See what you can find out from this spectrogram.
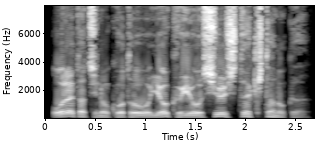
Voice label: heavy good job

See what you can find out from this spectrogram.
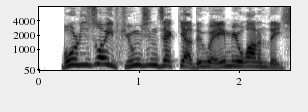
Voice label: jeers; voice packs; scout

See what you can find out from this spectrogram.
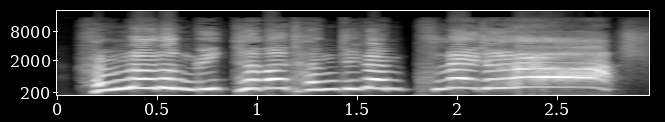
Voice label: scout battle cry

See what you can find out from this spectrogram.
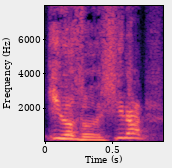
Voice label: heavy positive vocalization

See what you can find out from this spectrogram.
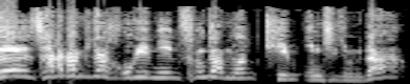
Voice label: heavy battlecry

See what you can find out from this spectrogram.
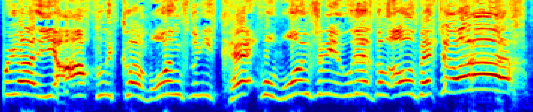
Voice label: scout jeers

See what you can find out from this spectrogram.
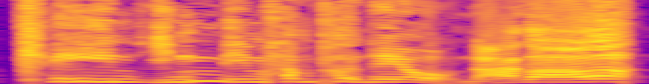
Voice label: engineer cheers

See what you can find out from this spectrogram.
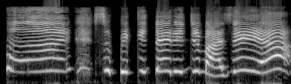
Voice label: jeers; spyro

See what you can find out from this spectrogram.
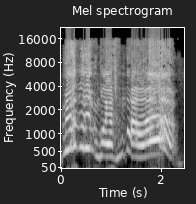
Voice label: scout jeers

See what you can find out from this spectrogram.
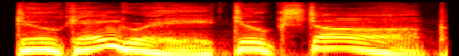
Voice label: soldier rage; voice packs; soldier nukem

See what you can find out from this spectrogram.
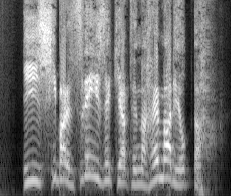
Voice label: heavy cheers

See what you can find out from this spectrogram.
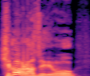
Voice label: heavy yes

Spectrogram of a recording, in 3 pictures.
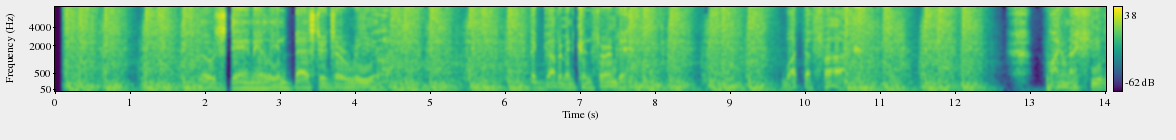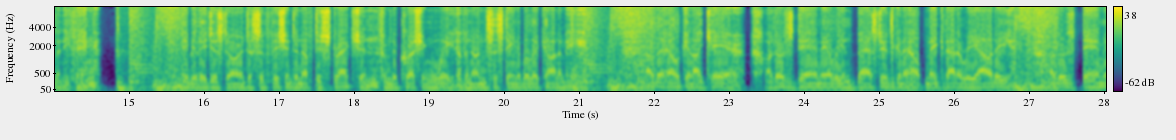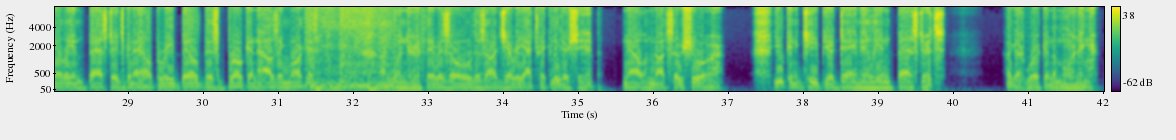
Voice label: soldier battle cry

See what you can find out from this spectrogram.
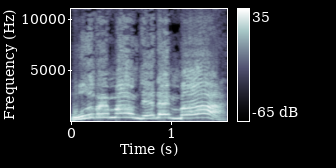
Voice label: negative vocalization; voice packs

